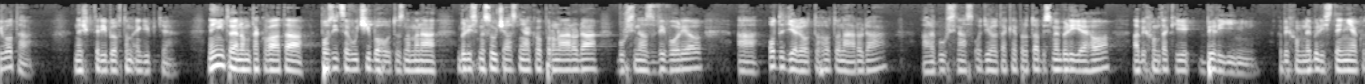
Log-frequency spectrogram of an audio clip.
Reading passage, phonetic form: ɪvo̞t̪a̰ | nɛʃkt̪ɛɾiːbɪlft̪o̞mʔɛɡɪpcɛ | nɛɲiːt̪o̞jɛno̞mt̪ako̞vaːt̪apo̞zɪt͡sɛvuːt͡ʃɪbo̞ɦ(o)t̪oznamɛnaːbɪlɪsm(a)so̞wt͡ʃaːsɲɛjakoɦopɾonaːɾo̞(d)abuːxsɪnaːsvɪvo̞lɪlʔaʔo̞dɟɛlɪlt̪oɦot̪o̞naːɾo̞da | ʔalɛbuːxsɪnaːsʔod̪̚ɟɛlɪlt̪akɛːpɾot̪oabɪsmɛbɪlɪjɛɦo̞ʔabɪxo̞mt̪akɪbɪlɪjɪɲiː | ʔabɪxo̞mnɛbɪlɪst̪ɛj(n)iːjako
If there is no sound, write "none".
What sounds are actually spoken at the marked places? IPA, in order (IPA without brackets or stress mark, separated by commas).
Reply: u, ɛ, d, ɲ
